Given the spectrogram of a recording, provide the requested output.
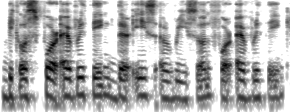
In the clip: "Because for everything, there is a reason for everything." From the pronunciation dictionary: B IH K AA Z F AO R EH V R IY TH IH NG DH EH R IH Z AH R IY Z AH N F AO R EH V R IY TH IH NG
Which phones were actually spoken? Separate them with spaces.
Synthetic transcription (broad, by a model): B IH K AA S F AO R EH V R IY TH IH NG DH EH R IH S AH R IY S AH N F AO R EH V R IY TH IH NG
